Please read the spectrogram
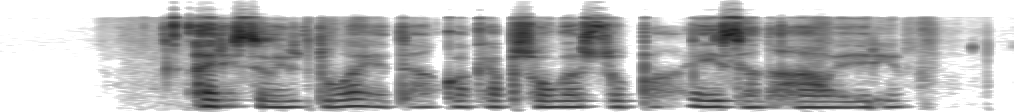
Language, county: Lithuanian, Kaunas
